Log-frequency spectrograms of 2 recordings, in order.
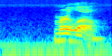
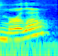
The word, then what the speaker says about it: Merlot: I don't think you pronounce the T. So Merlot. Because it'd be dumb to say Merlot. So no. So I think it's Merlot, and it's just a beautiful wine type shade, if that's applicable.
